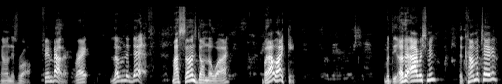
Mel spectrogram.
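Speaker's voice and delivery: ordinary talk, nothing marked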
